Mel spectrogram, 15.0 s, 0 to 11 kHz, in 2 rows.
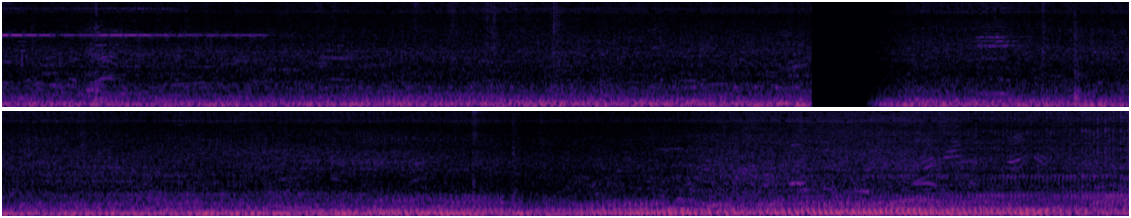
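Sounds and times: motorbikes and cars passing: 0.0 - 15.0.

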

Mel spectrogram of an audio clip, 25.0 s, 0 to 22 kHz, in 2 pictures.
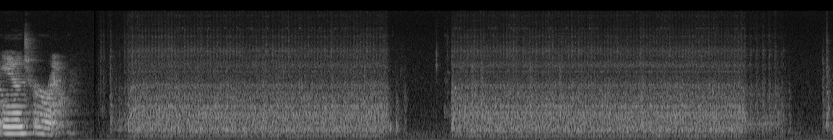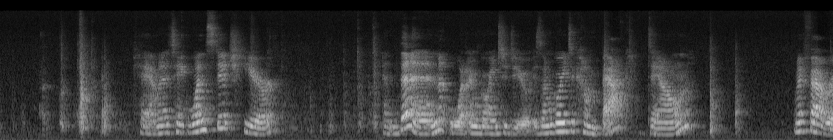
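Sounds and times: sewing machine whirring: 1.5 - 11.9.

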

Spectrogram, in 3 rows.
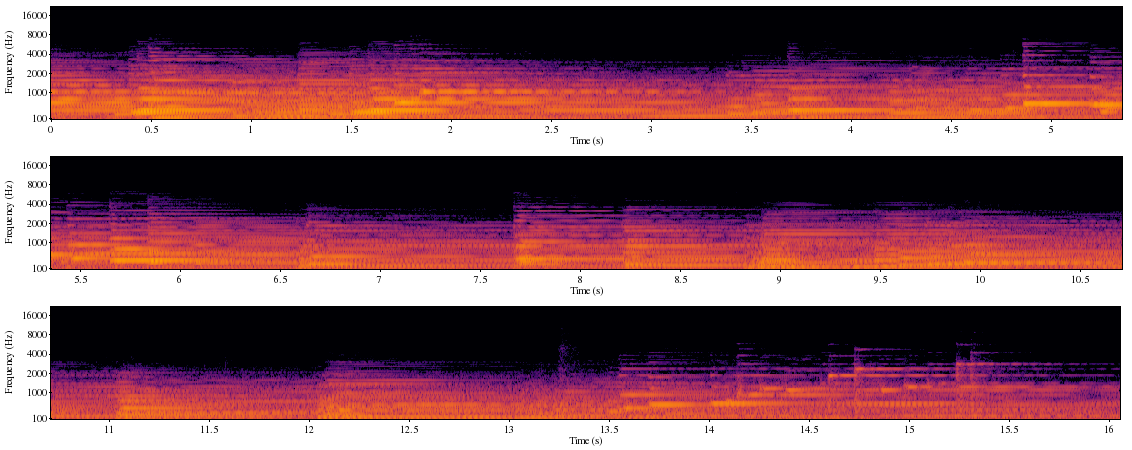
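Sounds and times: upright piano chords and melody: 0.0 - 16.0.

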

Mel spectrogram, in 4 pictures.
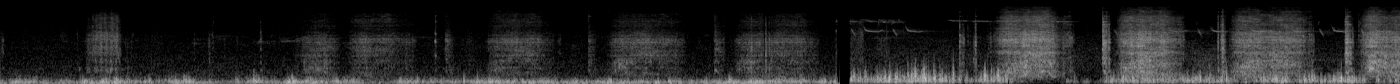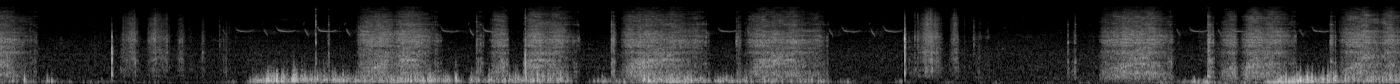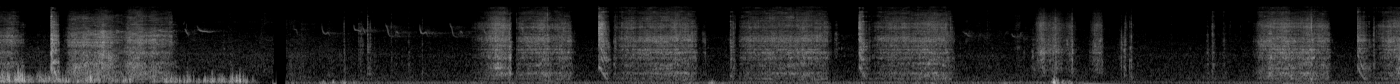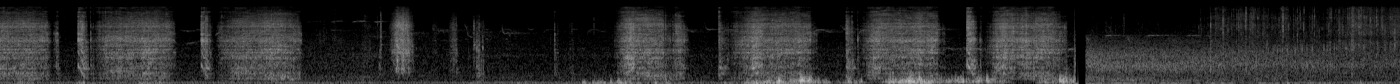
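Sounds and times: file rasping on saw chain cutter: 6.1 - 8.2, 9.9 - 14.4, 17.1 - 22.4, 25.0 - 29.8, 32.8 - 37.6, 40.5 - 45.1, 48.2 - 52.8.

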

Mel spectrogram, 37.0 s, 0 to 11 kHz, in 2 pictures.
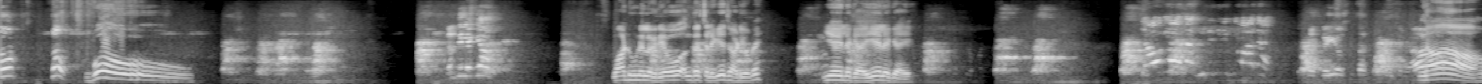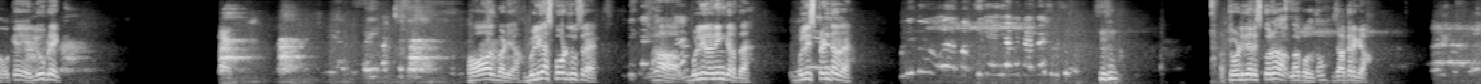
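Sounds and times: dog barking: 2.8 - 4.4, 5.2 - 7.4, 8.1 - 10.9, 11.5 - 14.8, 16.2 - 17.7, 18.8 - 19.7, 21.2 - 22.5, 23.6 - 24.2.

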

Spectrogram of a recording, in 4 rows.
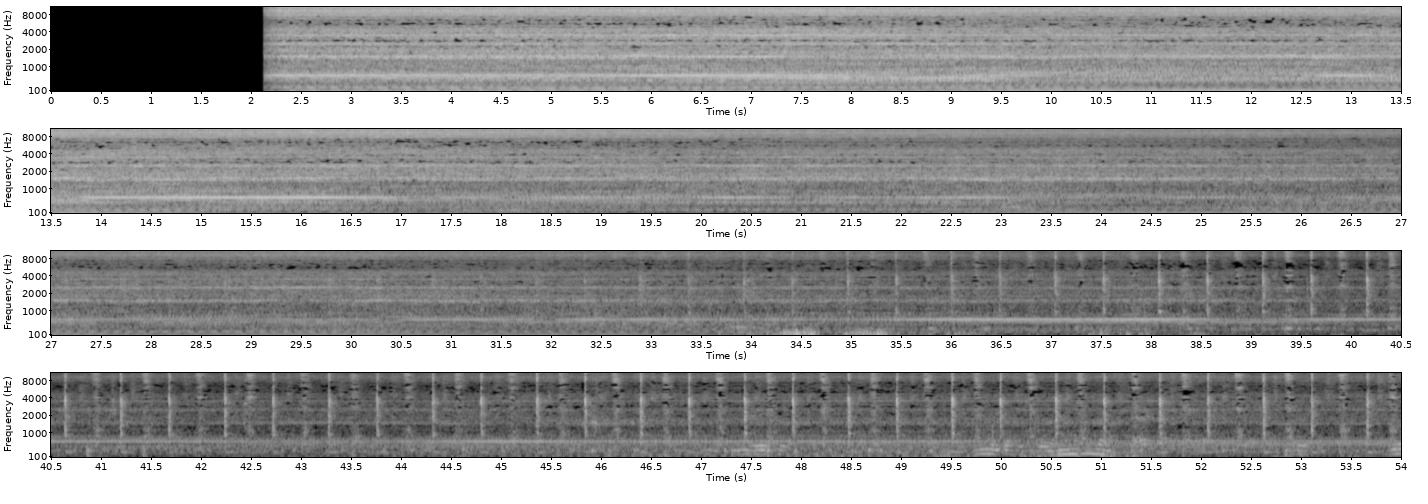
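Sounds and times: milking machine humming and whining: 2.2 - 54.0.

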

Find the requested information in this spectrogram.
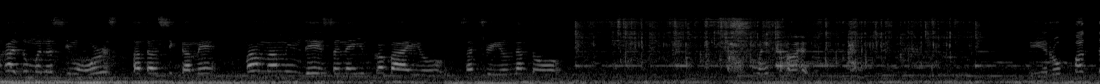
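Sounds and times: background music: 0.0 - 11.0
person speaking on television: 7.1 - 9.4.

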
